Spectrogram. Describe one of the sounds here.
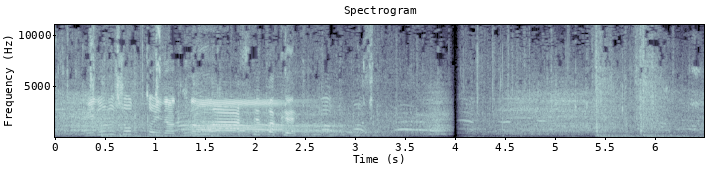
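A crowd cheers and claps in a large echoing arena.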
